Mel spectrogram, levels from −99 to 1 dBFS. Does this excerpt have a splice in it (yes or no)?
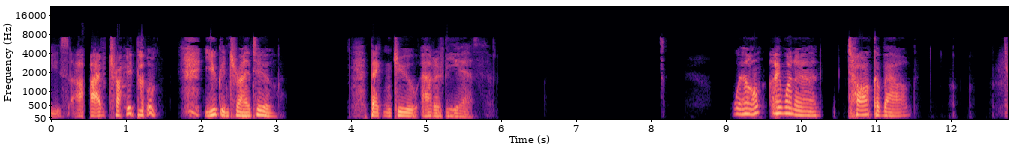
yes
